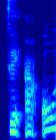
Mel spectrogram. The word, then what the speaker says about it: cao: Jadi CAO, cao, cao karena dia nggak ada H, lidah saya datar.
